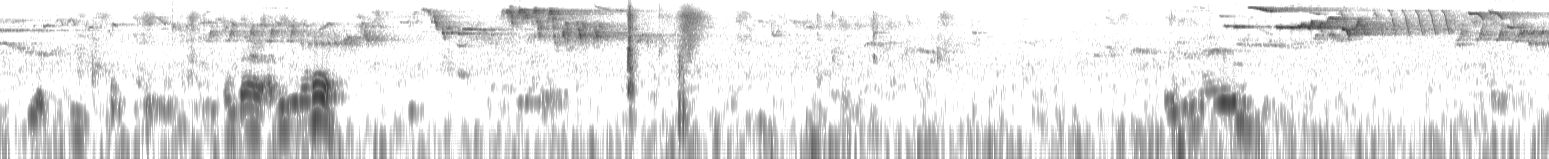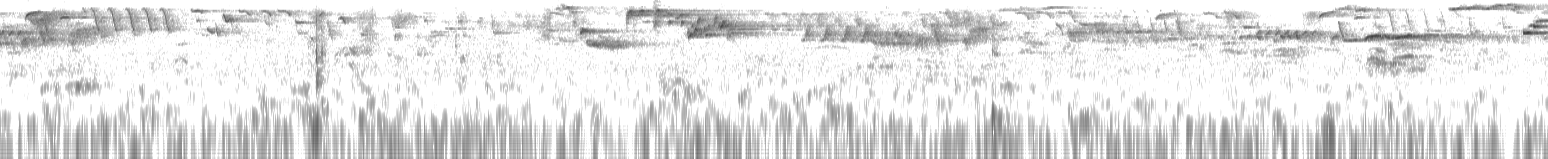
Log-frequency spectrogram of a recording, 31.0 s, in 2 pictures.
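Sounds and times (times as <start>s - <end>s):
birds chirping and trilling: 0.0s - 30.9s.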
